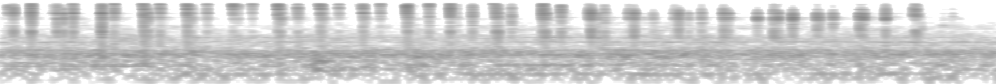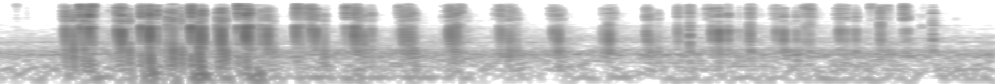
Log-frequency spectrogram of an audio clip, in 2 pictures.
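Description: Long acrylic nails tap fast on the sides and base of a large hand-held glass jar candle filled with purple wax and wrapped with a ribbon label. The taps are quick, bright, dry clicks with almost no ring, light and steady at first, then noticeably louder and fuller from about halfway through.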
